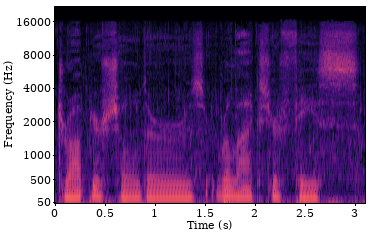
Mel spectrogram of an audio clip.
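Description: Slow, gentle man guiding meditation. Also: mid-range voice, level tone, slight background noise. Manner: gentle, unhurried, pausing between short phrases. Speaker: meditation guide. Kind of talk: guided meditation.

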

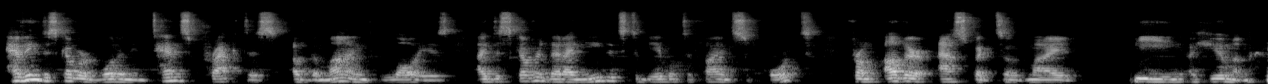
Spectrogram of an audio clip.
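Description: A middle-aged man from Bulgaria speaks in a measured, articulate way, reflecting on his own path as a lawyer. His voice sits at an ordinary pitch. The sound is roomy and carries echo, with the mic placed some distance away. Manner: measured and articulate, occasional light laughs. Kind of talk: reflective personal account.

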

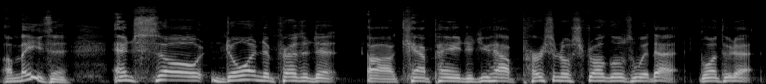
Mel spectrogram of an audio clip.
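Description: A man's voice: on the high side, creaky, a little mellow, no room sound. Man interviewing in a dry close sound. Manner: brief affirmations, measured questions. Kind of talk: interview questions.

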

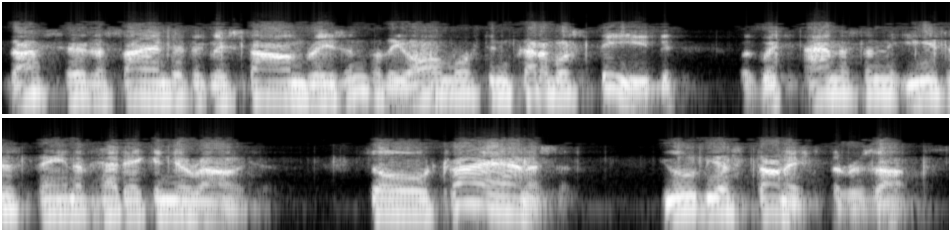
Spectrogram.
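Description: A man's voice: on the high side, fairly quick, bright, forceful tone. An American man announcing a scripted 1940s radio advertisement in an earnest, persuasive manner. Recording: dull, noisy old radio recording.

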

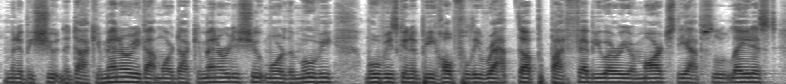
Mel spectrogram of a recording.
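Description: A man's voice: mid-range voice, flat delivery, quick pace, a little mellow, dry recording. A man, a comedian talking casually on his own podcast in a rambling, upbeat way while losing his voice to a cold. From New York. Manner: rambling, upbeat, with restarts and plugs. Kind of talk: casual solo podcast chat.

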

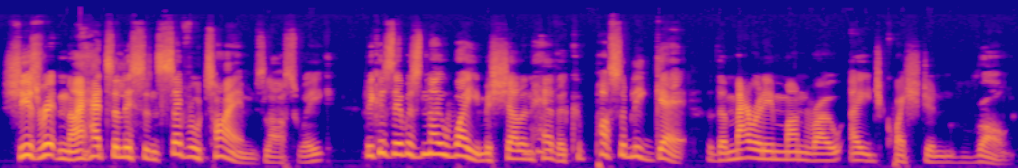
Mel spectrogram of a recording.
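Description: A man's voice: a little high, big pitch swings, normal speed, few pauses, a bit bright, no echo, studio quality. A British man hosting a radio show with teasing, dryly jokey banter as he reads out listener messages.

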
